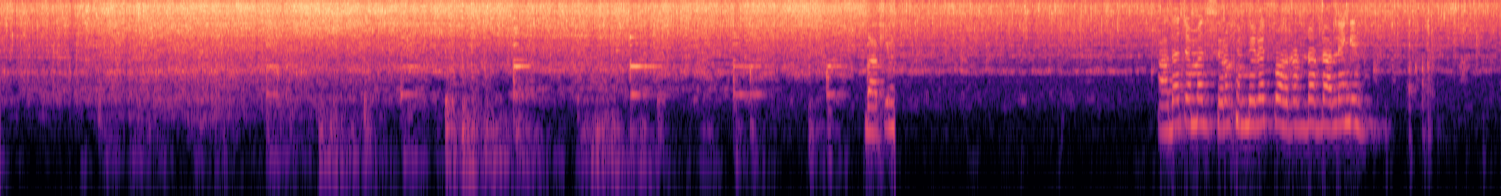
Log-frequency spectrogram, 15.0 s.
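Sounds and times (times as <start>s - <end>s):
food sizzling in hot oil: 0.0s - 15.0s
wooden spoon scraping pot: 2.0s - 8.5s.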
